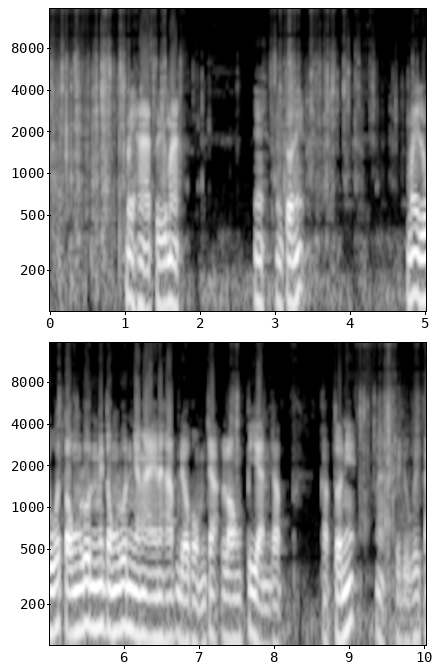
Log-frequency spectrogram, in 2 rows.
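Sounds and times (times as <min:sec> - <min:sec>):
plastic bag crinkling: 0:00.0 - 0:05.8, 0:09.0 - 0:10.0.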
